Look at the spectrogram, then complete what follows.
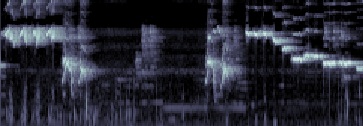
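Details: Excited brown-chested jungle flycatcher, its song used to provoke a response: high pulsing whistles and a harsh burst, a short gap, then more buzzy notes and a clear whistled phrase falling in steps.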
